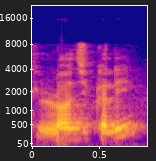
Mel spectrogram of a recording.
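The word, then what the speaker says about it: logically: Next word is that is लॉजिकली। यहाँ भी ए को हमें प्रोनाउंसिएशन में नहीं शामिल करना है, इसको भी छोड़ देना है।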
